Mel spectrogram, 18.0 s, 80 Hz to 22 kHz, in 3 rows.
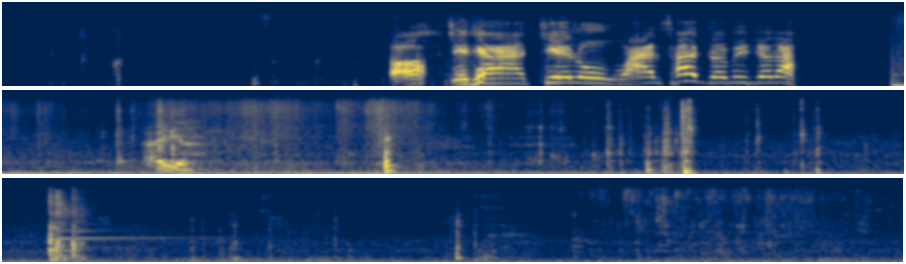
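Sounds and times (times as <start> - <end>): water pouring and splashing: 15.8 - 18.0.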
